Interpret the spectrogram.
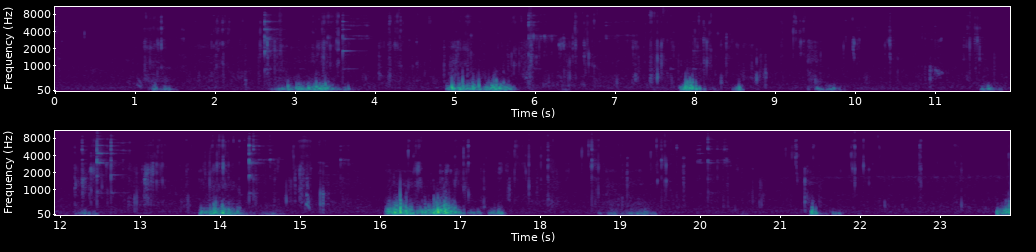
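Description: Close-up chewing and crunching of a mouthful of fried rice with crisp rempeyek peanut cracker and salted fish. The chewing comes in dull bouts of a second or so every few seconds, with small crisp crackles between them.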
